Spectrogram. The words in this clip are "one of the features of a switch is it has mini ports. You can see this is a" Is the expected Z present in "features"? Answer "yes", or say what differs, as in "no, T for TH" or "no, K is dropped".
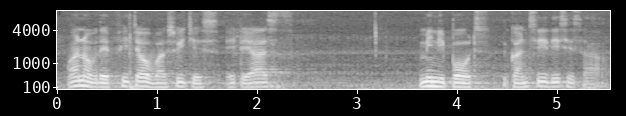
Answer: no, Z is dropped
